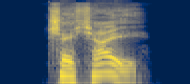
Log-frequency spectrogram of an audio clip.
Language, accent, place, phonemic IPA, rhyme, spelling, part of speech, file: German, Germany, Berlin, /t͡ʃɛˈçaɪ̯/, -aɪ̯, Tschechei, proper noun, De-Tschechei.ogg
- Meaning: Czech Republic (a country in Central Europe)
